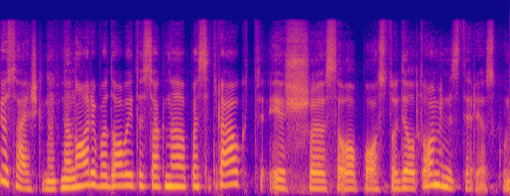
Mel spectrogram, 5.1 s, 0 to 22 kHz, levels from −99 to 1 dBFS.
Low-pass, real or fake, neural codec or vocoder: 14.4 kHz; fake; autoencoder, 48 kHz, 32 numbers a frame, DAC-VAE, trained on Japanese speech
